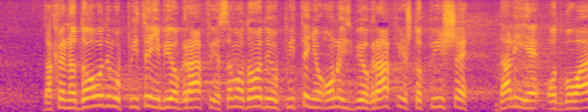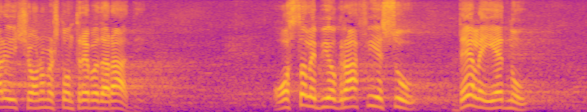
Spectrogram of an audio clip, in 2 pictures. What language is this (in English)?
Serbian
